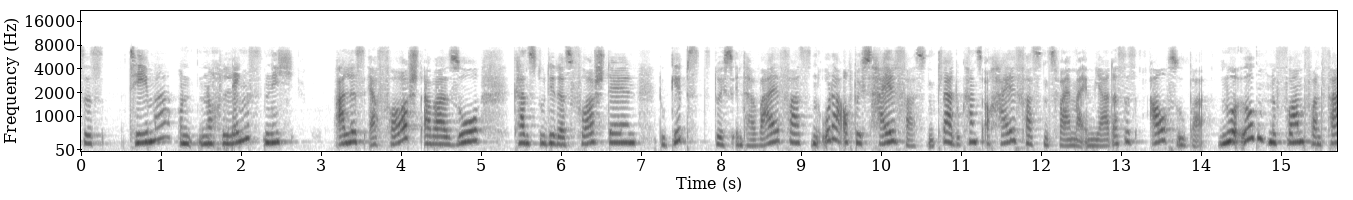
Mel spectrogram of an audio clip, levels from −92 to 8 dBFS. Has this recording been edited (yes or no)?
no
